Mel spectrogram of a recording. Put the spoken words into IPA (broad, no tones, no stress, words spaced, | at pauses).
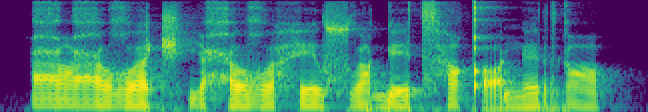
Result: ʕɑʕɤʁʷat͡ʃʰi ħɤʁʷa hesʷɑ ɠet͡sʰa qʼa̰ŋɛrɡɑ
